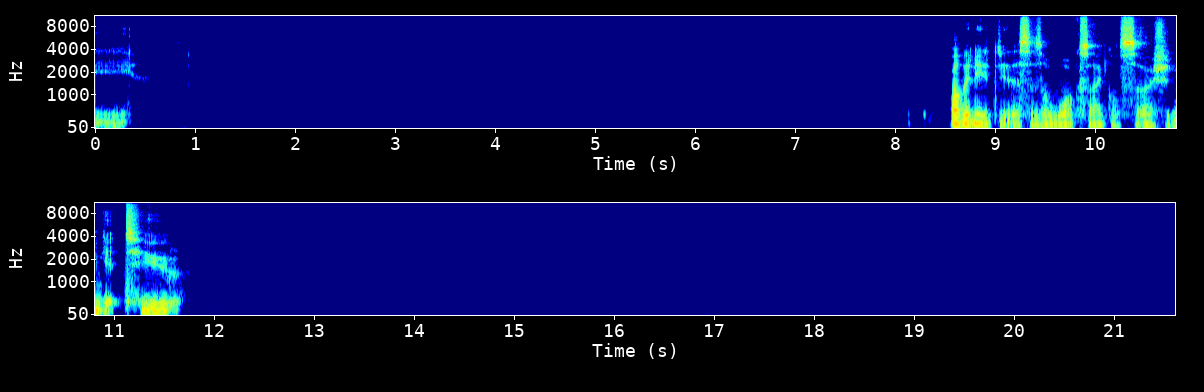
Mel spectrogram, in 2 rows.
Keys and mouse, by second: 0.9 g, 3.1 click, 4.8 g, 6.8 g, 10.4 g, 11.8 g, 15.4 r, 16.7 g, 20.3 click.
